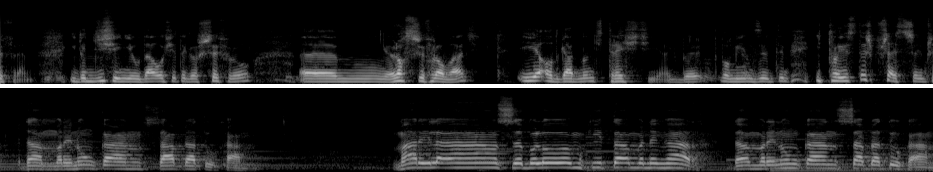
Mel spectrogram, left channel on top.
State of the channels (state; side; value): different; both; correlation -0.01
